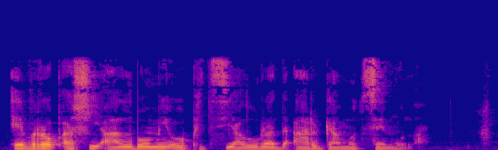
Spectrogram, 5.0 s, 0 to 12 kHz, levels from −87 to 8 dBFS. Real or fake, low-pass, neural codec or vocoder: real; 7.2 kHz; none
